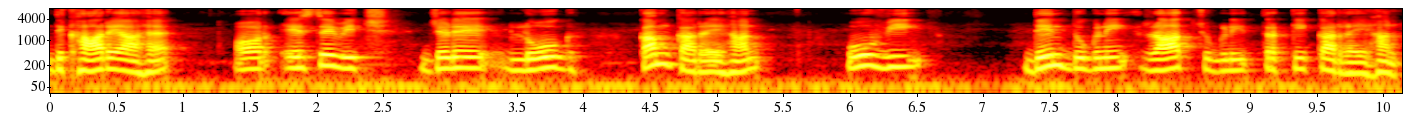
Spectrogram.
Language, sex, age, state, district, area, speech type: Punjabi, male, 45-60, Punjab, Ludhiana, urban, spontaneous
